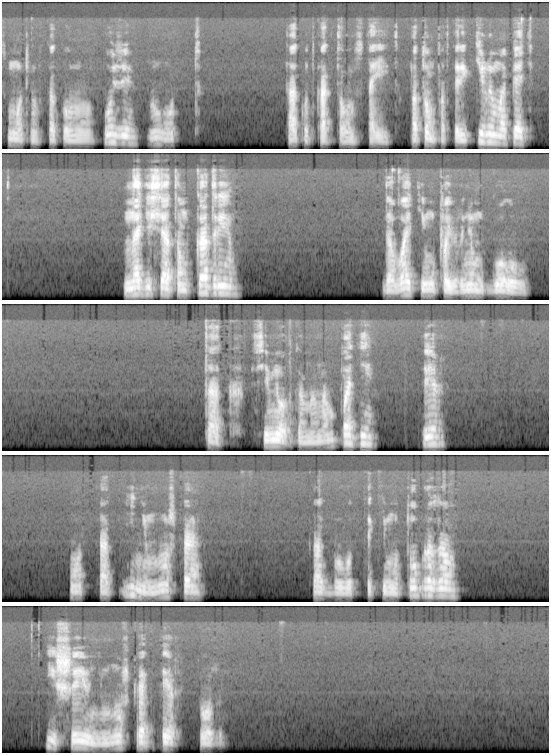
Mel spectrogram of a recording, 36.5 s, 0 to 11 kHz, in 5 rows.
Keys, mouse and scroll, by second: 0.4 middle click, 6.9 click, 11.3 middle click, 12.6 click, 14.6 middle click, 17.6 middle click, 18.4 KP_7, 20.1 r, 21.6 middle click, 23.4 r, 26.0 middle click, 27.7 click, 29.6 click, 31.1 r, 33.4 middle click.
